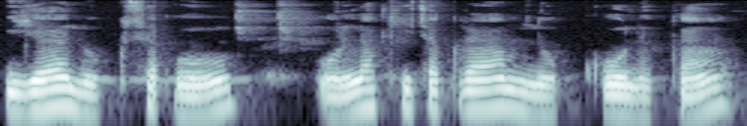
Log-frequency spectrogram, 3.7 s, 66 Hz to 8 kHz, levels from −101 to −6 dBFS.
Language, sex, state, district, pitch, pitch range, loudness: Garo, male, Meghalaya, South Garo Hills, 130 Hz, 115-135 Hz, -17 LUFS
